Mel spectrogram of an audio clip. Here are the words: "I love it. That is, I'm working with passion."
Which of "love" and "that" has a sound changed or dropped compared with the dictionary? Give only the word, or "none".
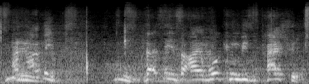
love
